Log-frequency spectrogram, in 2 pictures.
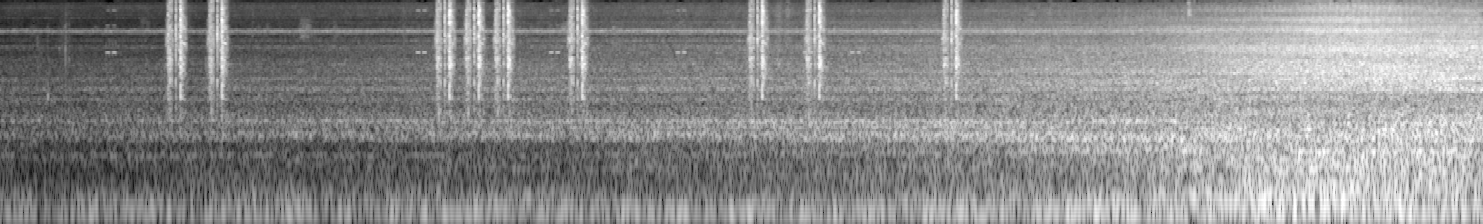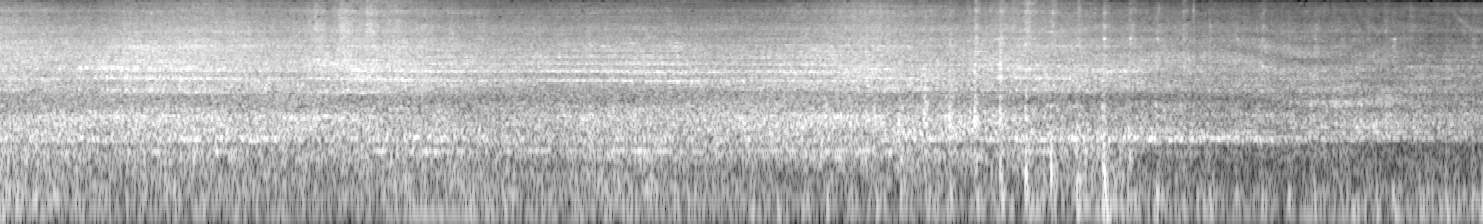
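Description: A locomotive-hauled passenger train approaches and passes close by, growing steadily louder over the first dozen seconds as the locomotive nears. Then a steady rumble of passing coaches follows, with clattering wheels over the rail joints. A few sharp clicks from the rails come as it approaches.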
